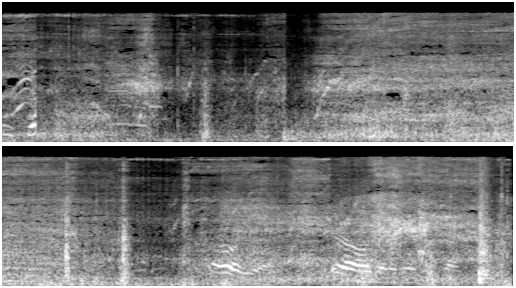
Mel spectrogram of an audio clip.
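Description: RC cars driving fast over a loose-dirt track: a steady rush of motors and tyres throwing up dirt, with a few sharp knocks as they land or hit the ground.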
